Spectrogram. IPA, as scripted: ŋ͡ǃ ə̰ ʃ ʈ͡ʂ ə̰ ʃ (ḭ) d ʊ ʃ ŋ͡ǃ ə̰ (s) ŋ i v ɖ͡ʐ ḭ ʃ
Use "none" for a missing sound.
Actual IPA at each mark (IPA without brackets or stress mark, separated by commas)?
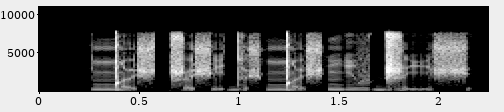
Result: ḭ, ʃ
